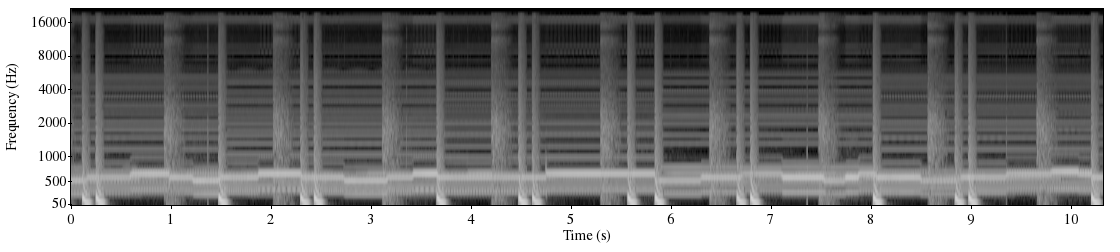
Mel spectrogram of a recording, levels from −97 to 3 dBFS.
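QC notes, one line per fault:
1.37–9.36 s, periodic USB or driver dropouts: about five ticks, one every 2.0 s, each a gap of well under a millisecond filled with silence as the driver stalls. Waveform shows brief flat notches; spectrogram shows evenly spaced thin vertical broadband lines.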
